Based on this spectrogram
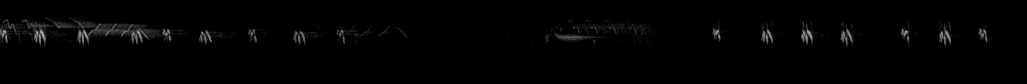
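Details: Tree swallow with a burst of rapid, liquid twittering and chirps, a quiet gap with a soft slurred whistle, then evenly spaced sharp chip notes about twice a second.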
